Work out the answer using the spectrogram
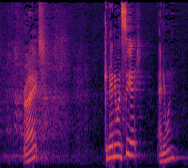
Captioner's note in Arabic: ضحك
